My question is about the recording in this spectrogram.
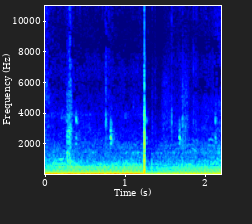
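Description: A steady low mechanical hum, with one sharp click a little past halfway, after which the hum is slightly quieter.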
